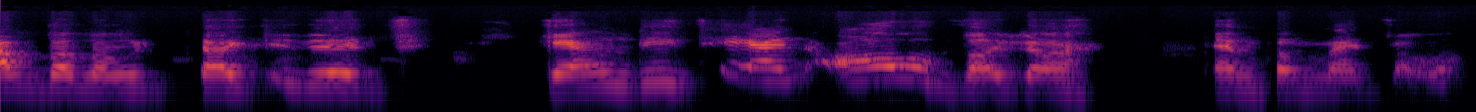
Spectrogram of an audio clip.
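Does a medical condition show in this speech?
Yes: cerebral palsy; present from birth.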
